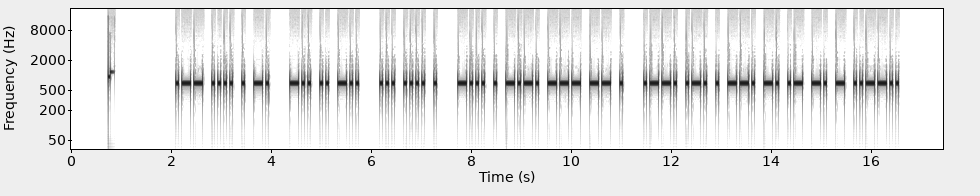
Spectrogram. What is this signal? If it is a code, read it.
Morse code, heard as a keyed tone, about 20 wpm, 700 Hz. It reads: WHEN DID SHE BECOME PREGNANT?
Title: Sentences from Top 1000 Words - Review Part 6 - 20wpm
